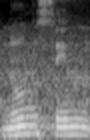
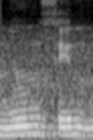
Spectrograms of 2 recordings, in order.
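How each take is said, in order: The two takes are said the same way.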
